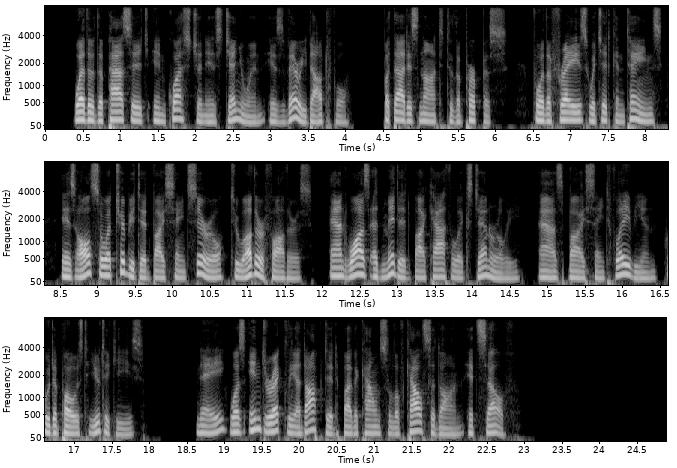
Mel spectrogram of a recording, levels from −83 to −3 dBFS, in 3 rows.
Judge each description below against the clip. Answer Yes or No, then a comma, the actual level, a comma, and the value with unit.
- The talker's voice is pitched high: No, low, 125 Hz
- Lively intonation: No, average, 4.4 semitones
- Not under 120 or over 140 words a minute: Yes, slow, 135 wpm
